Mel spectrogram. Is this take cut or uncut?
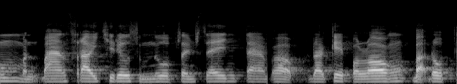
cut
